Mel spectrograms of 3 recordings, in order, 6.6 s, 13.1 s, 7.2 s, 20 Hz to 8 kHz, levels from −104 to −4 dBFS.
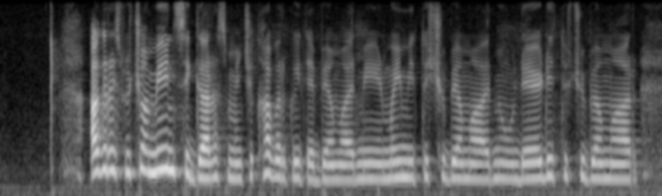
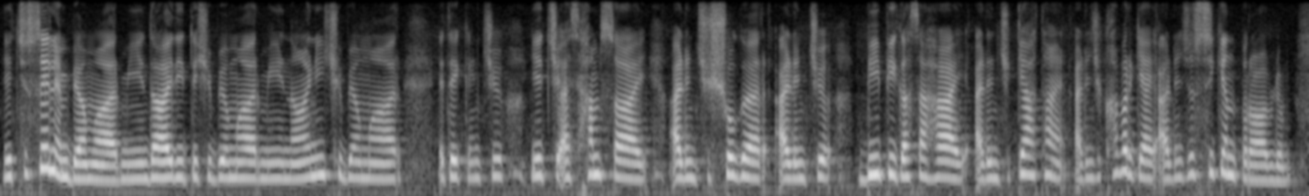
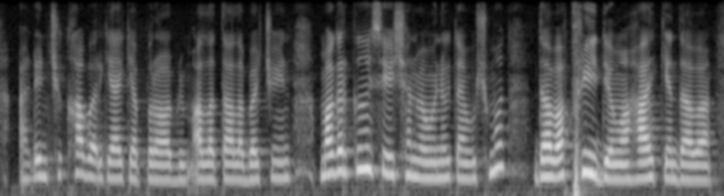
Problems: constant background noise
